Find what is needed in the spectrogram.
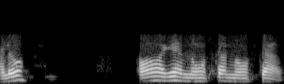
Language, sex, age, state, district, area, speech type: Odia, female, 45-60, Odisha, Nuapada, urban, conversation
